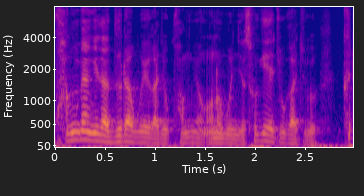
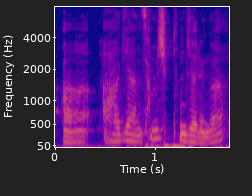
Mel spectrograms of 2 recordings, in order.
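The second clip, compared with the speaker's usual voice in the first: usual speaking voice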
